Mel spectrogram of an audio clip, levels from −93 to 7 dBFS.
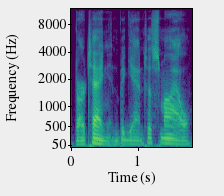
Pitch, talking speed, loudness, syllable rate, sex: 95 Hz, 130 wpm, -20 LUFS, 4.7 syllables/s, male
